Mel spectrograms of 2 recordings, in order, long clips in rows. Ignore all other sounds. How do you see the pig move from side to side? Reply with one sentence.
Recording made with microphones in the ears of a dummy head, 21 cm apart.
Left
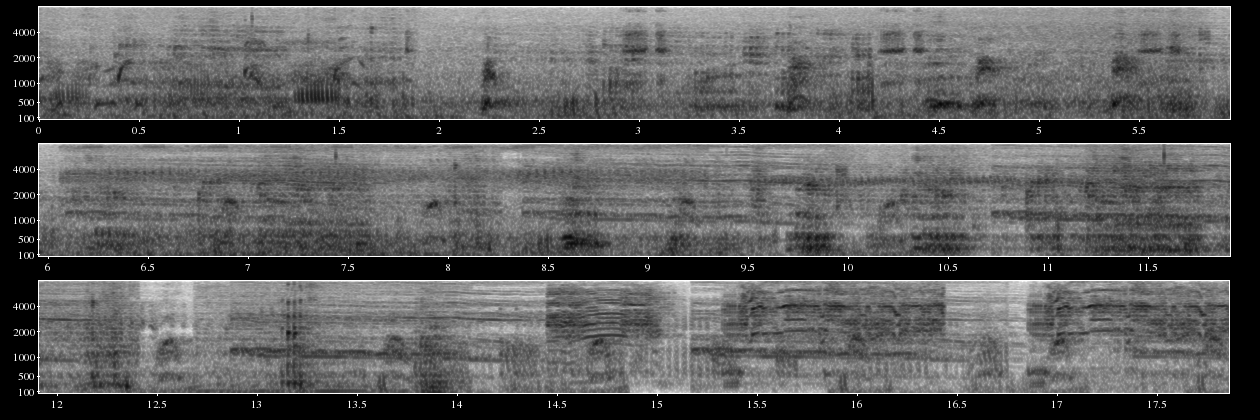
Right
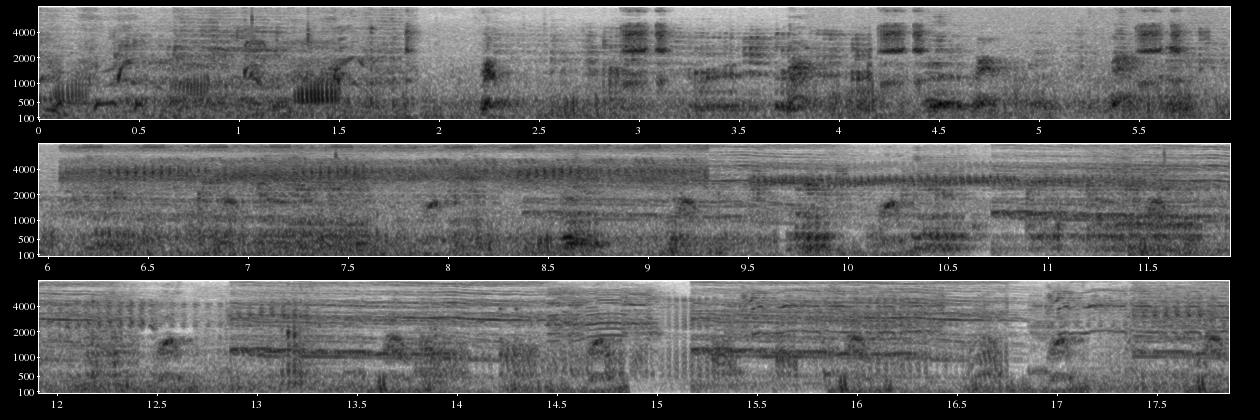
In this clip you hear the pig move to the left.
